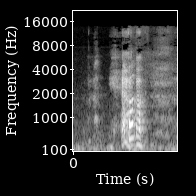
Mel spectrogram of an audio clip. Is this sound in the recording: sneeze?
yes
